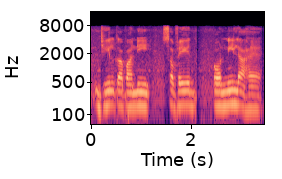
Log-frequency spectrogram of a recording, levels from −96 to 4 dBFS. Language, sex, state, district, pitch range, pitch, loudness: Hindi, male, Uttar Pradesh, Lalitpur, 150-160 Hz, 155 Hz, -15 LUFS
